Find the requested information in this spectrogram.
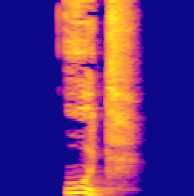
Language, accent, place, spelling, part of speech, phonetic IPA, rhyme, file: German, Germany, Berlin, Ud, noun, [uːt], -uːt, De-Ud.ogg
- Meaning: oud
